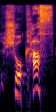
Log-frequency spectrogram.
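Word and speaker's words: shokath (שחת): They are the Hebrew word pronounced shokath, and it means corrupt.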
